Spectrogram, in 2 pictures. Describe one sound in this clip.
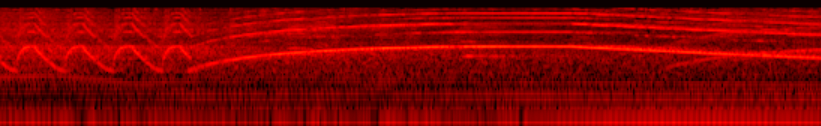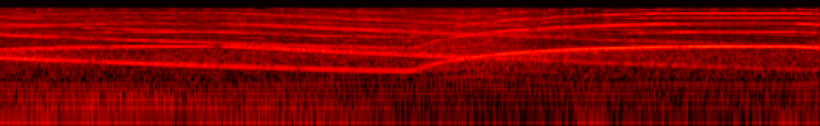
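A police car siren wails, rising and falling slowly.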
